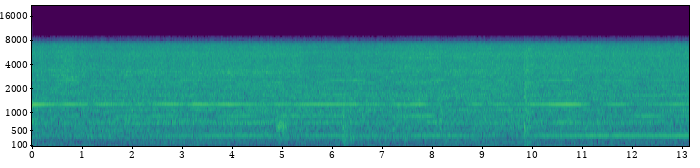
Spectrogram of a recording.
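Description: A robot vacuum cleaner hums and whirs steadily as it moves across a hard floor.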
